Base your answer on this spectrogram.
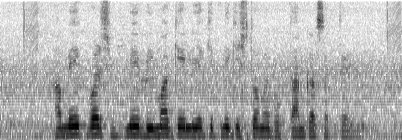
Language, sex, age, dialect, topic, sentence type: Hindi, male, 31-35, Awadhi Bundeli, banking, question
